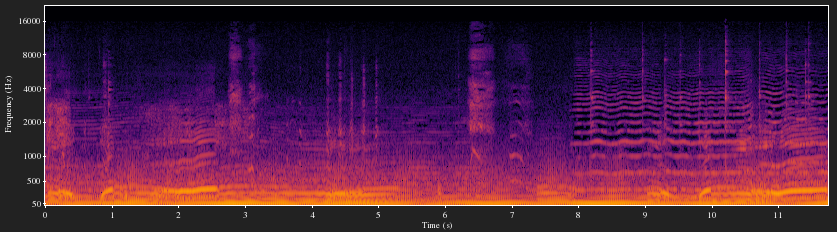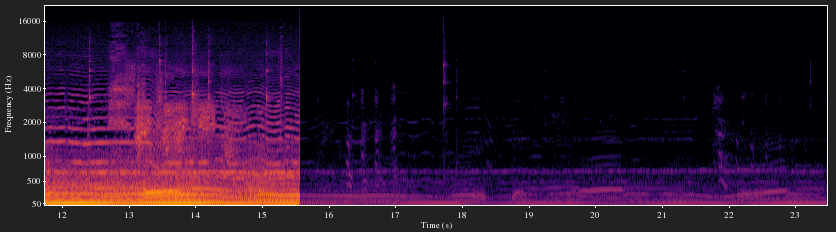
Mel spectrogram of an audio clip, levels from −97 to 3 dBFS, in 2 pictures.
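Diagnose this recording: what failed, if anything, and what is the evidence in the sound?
From 15.56 s to the end at 23.49 s, the summed sound drops by about 35 dB to a faint residue, the signature of one channel inverted, likely a reversed wire in analogue wiring. Common content cancels in mono, leaving only inter-channel differences. A dropout would leave silence instead.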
